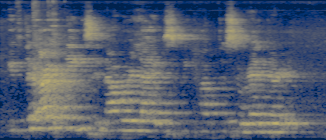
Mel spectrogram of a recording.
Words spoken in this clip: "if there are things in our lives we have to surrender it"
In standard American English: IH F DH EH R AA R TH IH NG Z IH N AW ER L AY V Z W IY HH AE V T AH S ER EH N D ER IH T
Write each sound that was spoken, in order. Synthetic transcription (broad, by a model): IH F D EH R AA R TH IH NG S IH N AW ER L AY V S W IY HH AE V T AH S ER EH N D ER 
